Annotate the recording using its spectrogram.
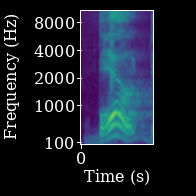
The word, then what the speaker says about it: Barth: His name is spelled B-A-R-T-H, but it is pronounced Barth.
